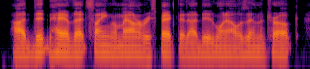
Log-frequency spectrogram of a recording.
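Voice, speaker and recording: With a Kentucky accent, a man speaks at a fairly quick pace and fairly low pitch in a monotone, flat intonation. The very clean recording has a silent background and a dry, close sound with no echo. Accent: Southern US (Kentucky). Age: 60s. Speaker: retired truck driver, vlogger. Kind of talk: casual vlog monologue. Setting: outdoors on back porch. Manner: halting, many fillers.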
